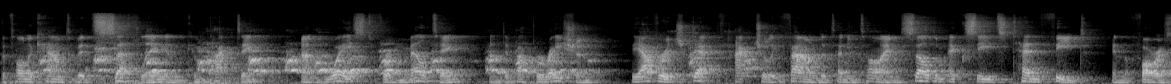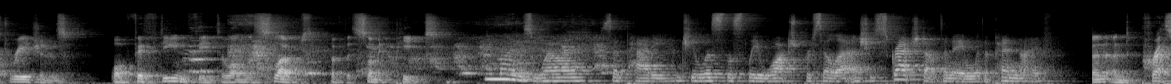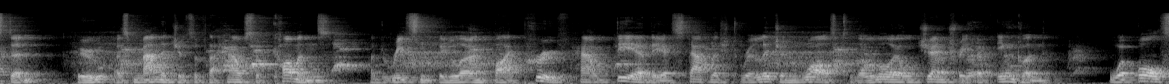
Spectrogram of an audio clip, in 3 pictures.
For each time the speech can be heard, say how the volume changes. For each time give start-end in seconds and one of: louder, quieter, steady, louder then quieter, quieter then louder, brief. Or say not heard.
0.0-33.9 steady
34.5-35.0 brief.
